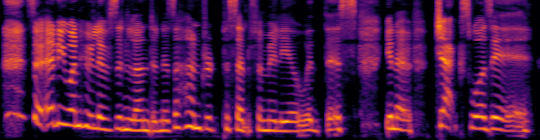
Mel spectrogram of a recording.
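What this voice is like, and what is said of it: London accent. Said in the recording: “that really cool accent ... I love it when you go all London.”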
